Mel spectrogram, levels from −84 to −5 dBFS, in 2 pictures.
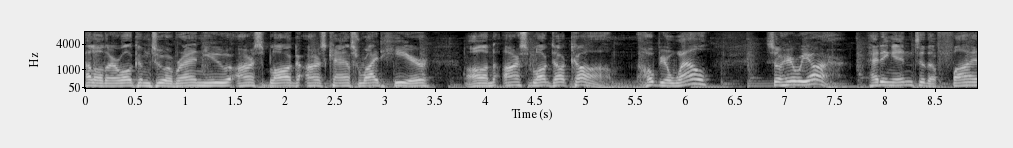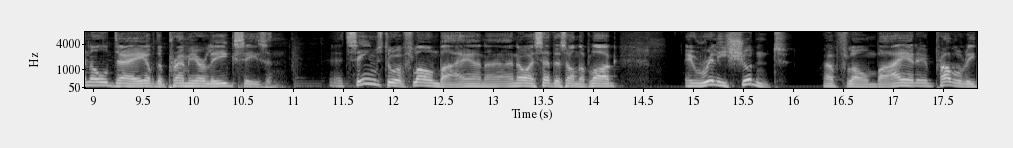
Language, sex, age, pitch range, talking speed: English, male, 40-59, 125-150 Hz, 185 wpm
